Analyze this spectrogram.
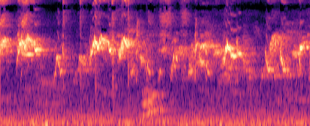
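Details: Morning song of a red-whiskered bulbul in the double and rik styles: quick, bright warbled phrases in fast succession, with a soft lower note slurring in the middle.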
